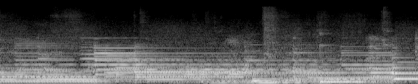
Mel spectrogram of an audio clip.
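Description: Live band playing: electric guitar over long held keyboard chords, with low notes that change about halfway through and a few light drum or cymbal hits.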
